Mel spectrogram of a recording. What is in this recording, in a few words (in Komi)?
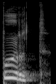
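"пырт", Komi, female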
